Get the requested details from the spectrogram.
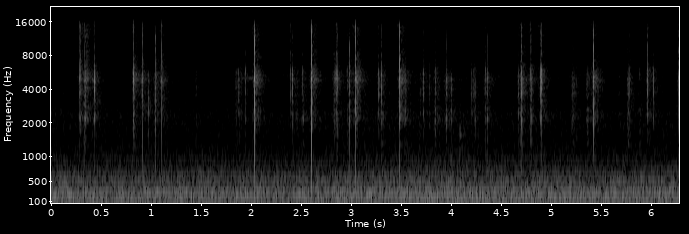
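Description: Long acrylic nails tap and scratch the printed label on the body of a plastic body mist bottle. Sharp, bright clicks and ticks come in irregular bursts, each dying away instantly. Underneath runs a soft, steady low rustle.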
